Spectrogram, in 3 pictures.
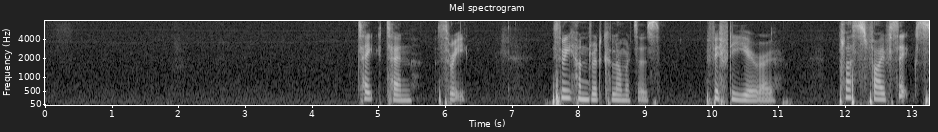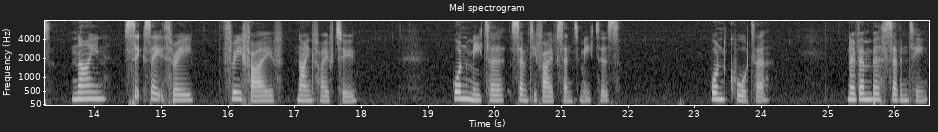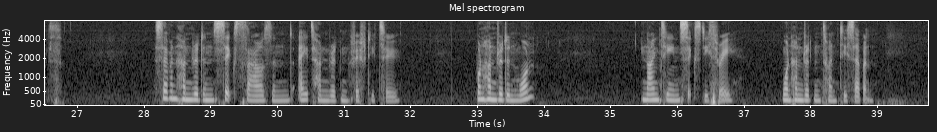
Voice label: British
